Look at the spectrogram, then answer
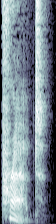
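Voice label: "prat", English, British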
